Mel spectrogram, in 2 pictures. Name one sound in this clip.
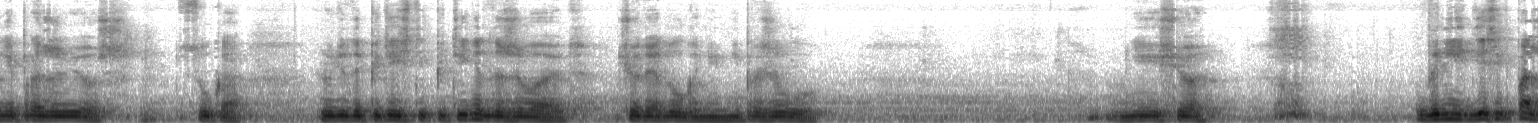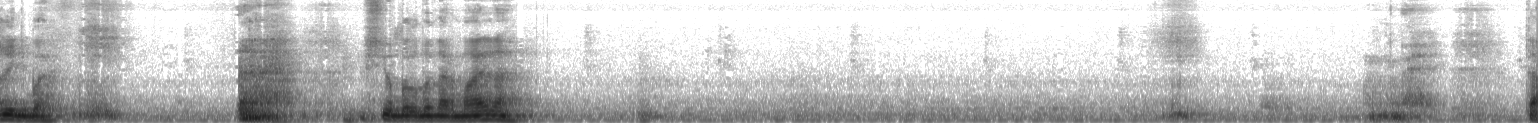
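A middle-aged man speaks close to the microphone in a low, earnest voice, with pauses.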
